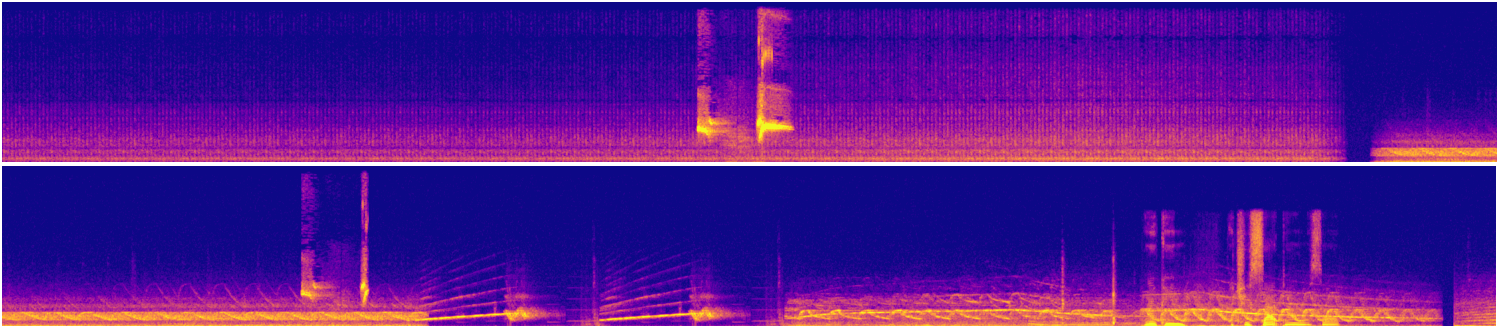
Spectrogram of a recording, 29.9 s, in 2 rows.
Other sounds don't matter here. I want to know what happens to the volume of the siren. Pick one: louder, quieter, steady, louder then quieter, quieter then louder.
steady.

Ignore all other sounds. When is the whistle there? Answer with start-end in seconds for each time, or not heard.
7.0-7.9, 17.9-18.6.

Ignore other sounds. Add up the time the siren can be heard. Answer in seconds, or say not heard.
16 s.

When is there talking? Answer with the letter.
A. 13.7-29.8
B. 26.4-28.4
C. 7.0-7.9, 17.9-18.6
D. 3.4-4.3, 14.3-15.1
B.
